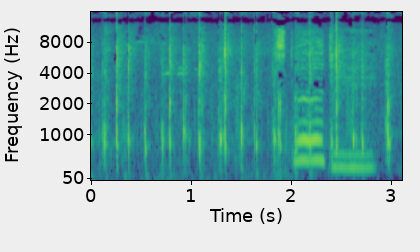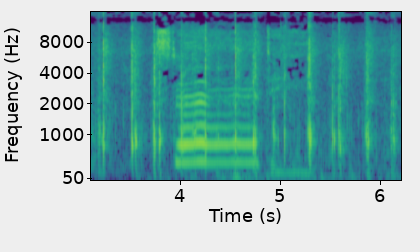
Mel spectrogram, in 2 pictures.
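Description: A four-year-old horse's hooves clip-clop in a steady, even rhythm at close range during a training ride, broken by a couple of whinnies, with a rider talking calmly over the top.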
